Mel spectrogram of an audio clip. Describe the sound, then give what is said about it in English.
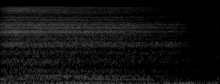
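A long, slow breath during a guided deep-breathing exercise, a faint, steady breathy hiss that gradually fades away. “Breathe in and out. Ah. Deep breath in”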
